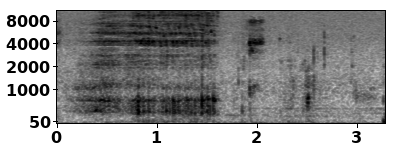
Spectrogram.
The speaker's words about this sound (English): I'm just going to enjoy my coffee and sip angrily at you. Yes, it's a coffee sip. It's a giant sip. That was awful.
